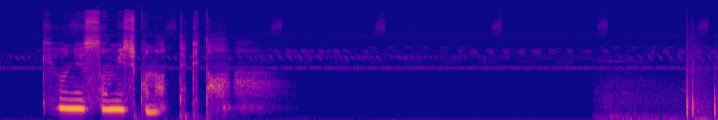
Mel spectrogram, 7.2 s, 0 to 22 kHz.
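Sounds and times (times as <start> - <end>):
crickets chirping at night: 0.0 - 7.1
speech: 0.6 - 2.2
distant fireworks bursting: 6.8 - 7.1.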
